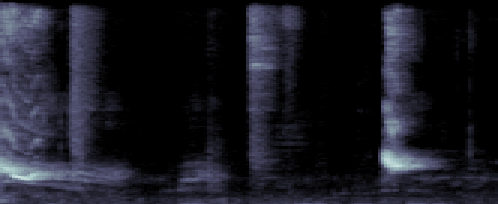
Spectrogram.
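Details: Bulbul giving a loud scratchy call that falls in pitch, followed by a few quieter short notes and a final sharp, bright note.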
